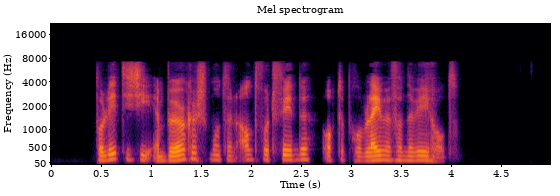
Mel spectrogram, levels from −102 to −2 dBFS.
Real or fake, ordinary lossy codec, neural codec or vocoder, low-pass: fake; MP3, 48 kbps; codec, 24 kHz, 0.9 kbps, DualCodec; 7.2 kHz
